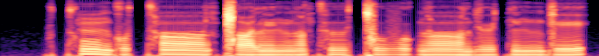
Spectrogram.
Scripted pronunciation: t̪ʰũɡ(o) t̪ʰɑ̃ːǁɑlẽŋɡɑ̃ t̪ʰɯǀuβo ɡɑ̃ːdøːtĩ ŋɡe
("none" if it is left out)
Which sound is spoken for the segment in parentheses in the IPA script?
o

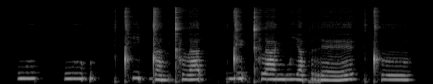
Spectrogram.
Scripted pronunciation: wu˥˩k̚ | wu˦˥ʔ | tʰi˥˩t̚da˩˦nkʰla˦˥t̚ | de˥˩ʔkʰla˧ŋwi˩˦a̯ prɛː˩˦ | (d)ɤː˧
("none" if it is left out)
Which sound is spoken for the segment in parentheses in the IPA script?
tʰ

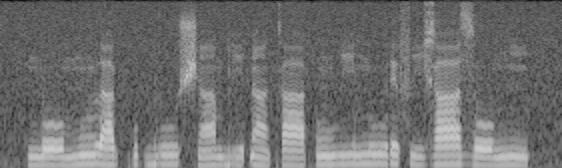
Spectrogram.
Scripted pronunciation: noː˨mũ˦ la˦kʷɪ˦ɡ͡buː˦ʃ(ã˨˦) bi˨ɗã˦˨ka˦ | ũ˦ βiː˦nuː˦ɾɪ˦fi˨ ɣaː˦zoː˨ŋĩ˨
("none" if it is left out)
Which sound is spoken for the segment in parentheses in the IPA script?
ã˨˦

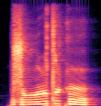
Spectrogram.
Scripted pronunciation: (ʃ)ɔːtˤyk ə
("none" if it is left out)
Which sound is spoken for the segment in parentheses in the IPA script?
z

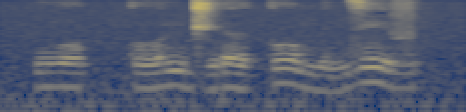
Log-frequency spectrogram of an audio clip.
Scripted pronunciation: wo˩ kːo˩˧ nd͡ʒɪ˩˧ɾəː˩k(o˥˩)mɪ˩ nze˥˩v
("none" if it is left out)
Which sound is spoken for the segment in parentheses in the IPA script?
o˥˩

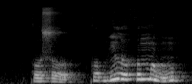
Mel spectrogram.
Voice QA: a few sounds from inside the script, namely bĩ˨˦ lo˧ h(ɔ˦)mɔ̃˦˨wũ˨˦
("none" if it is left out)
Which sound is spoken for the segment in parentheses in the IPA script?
o˦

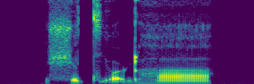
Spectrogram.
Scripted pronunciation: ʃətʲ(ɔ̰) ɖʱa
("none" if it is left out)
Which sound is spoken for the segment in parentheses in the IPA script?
ɔ̰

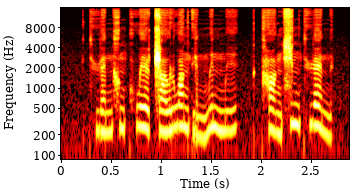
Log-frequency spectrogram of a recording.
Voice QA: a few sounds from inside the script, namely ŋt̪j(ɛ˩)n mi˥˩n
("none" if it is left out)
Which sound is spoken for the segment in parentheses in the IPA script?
ɛ˩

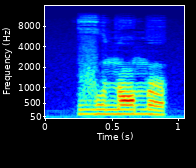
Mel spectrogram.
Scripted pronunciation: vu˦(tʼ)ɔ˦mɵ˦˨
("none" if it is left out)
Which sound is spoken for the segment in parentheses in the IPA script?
n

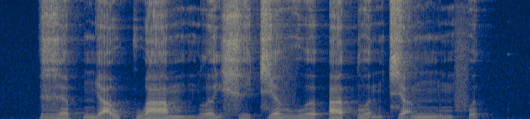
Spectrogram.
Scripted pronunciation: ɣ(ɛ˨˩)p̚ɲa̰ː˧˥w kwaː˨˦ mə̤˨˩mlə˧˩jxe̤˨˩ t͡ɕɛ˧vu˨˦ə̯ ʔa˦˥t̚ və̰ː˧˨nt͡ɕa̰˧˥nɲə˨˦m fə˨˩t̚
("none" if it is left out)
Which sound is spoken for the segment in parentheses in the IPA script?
ɛ˨˩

